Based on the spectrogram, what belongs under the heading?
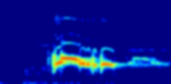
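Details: A lone zebra dove phrase: a mellow coo that rises, trembles through a few rapid stuttered notes and tails off into soft, faint cooing, heard clearly with no other sounds.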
